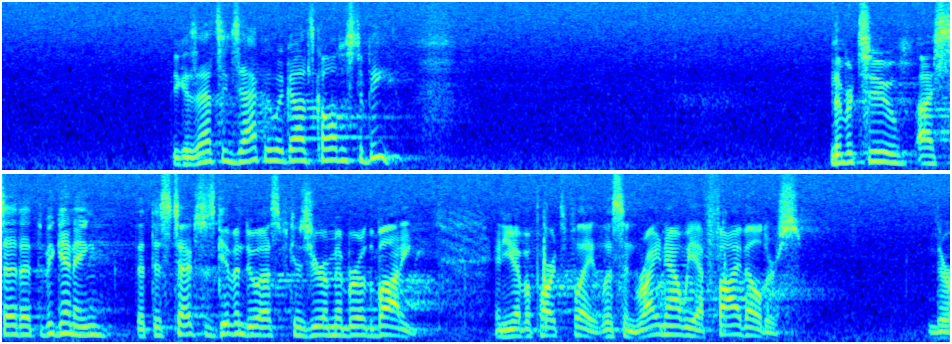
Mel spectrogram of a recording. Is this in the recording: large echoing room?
yes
